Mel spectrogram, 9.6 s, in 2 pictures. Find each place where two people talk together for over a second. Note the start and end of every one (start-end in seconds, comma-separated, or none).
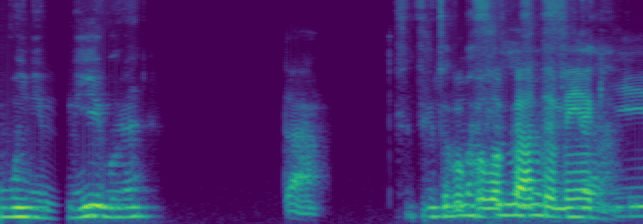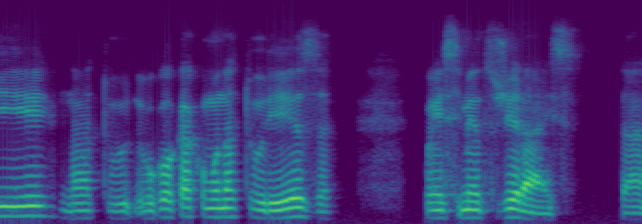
3.3-4.7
